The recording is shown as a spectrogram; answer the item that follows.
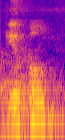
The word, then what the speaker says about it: buccal: I'm also looking to see if the buccal or buccal, depends on where you come from, how you pronounce it, mucosa is moist.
